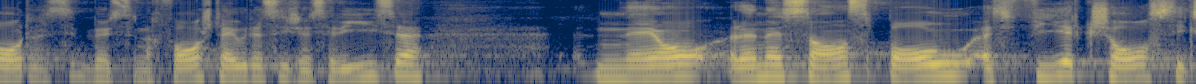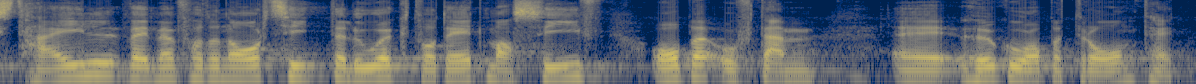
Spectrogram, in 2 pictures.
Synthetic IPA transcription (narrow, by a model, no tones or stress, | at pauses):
ɔɾdəsmystənɪχfɔːɾʃtɛləɑsɪʃəsriːzə | nɛorɛnɛsɑ̃ːsb̥owəsfiːəɾkʃɔːsikstʰæɪlʋɛnməfɔdənɔːɾtsitəluəktʋodɛːtmɑsiːf | ʔɔbəʔufd̥æm | ɛːhøɡl̩ɔb̥ətɾoːnthɛ̰t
